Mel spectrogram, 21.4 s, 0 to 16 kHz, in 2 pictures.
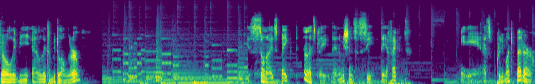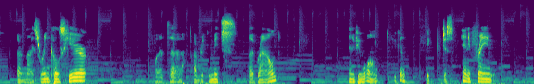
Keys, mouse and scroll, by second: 1.6-2.0 middle drag, 7.4-8.2 drag, 12.4-13.7 middle drag, 14.9-15.7 middle drag, 18.2 middle drag, 18.6 middle click.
